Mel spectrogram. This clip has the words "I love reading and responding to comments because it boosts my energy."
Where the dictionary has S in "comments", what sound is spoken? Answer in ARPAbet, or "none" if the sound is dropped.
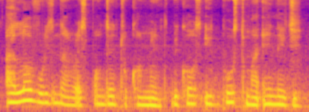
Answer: none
